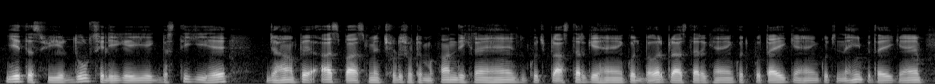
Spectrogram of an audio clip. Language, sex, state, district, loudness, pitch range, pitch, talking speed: Hindi, male, Bihar, Gopalganj, -20 LUFS, 95-105 Hz, 100 Hz, 235 wpm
